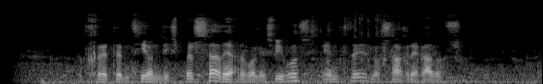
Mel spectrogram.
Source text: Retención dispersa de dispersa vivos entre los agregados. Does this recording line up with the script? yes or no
no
